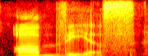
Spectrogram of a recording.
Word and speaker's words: obvious: yeah february february and obvious it looks like an o but it sounds like ah obvious so it's stress on the first syllable one two three obvious obvious and if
